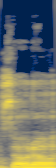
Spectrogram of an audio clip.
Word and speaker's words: Xodo: your App Store and download an app called zoto it's spelled xodo PDF reader and editor if you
